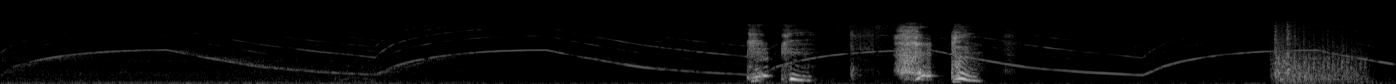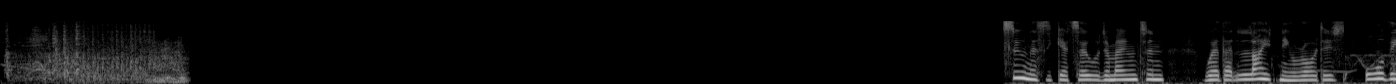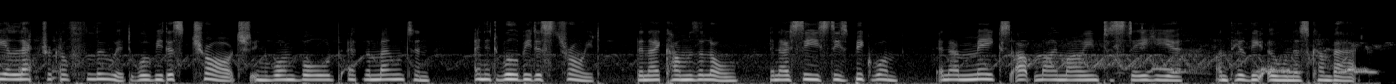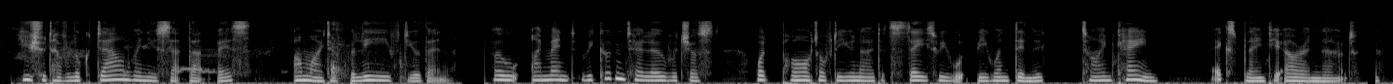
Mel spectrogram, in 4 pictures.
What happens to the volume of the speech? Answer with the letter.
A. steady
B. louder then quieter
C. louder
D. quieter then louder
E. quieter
A.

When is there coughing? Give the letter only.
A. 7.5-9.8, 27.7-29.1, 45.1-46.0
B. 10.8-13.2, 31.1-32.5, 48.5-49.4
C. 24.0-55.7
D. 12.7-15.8
A.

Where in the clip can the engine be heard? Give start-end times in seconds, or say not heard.
12.7-15.8.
